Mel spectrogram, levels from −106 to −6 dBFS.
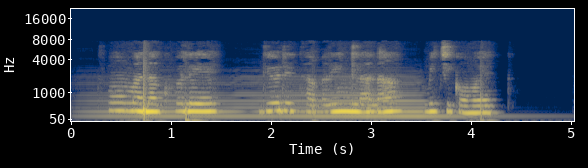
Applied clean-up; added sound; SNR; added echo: none; Bowed string instrument; 16 dB; reverberation time 0.2 s.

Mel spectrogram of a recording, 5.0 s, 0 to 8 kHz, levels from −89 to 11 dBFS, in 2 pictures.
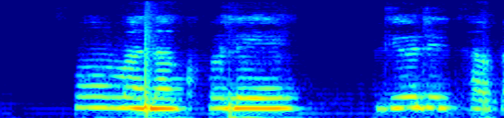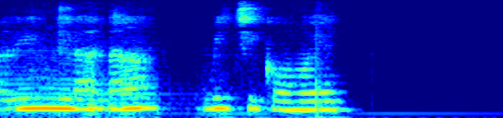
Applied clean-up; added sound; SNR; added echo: neural separator model SepFormer DNS4.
